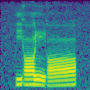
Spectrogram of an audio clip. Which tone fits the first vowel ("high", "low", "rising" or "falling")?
high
